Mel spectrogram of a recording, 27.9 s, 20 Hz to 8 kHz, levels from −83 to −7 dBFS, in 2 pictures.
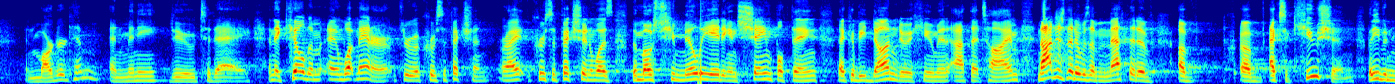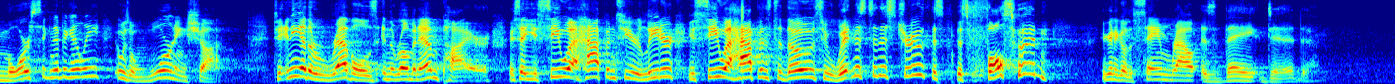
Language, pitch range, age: English, 150-230 Hz, 30-49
